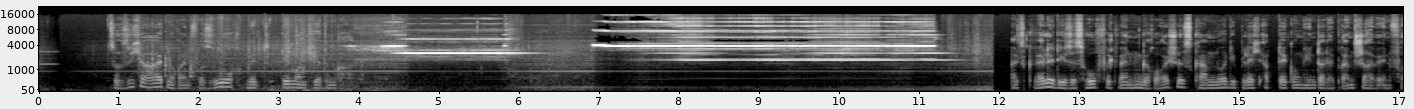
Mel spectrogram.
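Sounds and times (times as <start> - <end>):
high-pitched brake disc squeal: 1.8 - 11.9.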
